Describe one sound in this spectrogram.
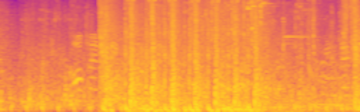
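A pistol fires rapid, loud shots.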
